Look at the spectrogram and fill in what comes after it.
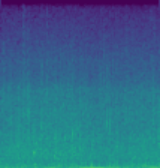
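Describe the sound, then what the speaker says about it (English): Steady rain falls in the video game Honkai Star Rail, in the dream city of Penacony, a dense even hiss of drops on surfaces with a faint low hum beneath, no voices. "How long has this rain been ongoing?"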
